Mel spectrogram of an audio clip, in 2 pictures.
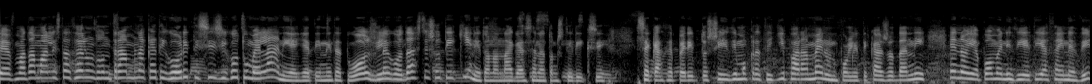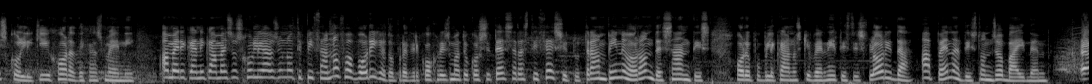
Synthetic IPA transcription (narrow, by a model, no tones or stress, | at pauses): e̞vmɐt̪ɐmɐlist̪ɐθe̞lunt̪o̞nt̪ɾɐmpnɐkɐt̪iɣo̞ɾit̪isiziɣo̞t̪ume̞lɐniɐʝɐt̪init̪ɐt̪uo̞zle̞ɣo̞nd̪ɐst̪iso̞t̪ie̞cinit̪o̞nɐnɐŋɡɐse̞nɐt̪o̞nst̪iɾiksi | se̞kɐθe̞pe̞ɾip̚t̪o̞siːðimo̞kɾɐt̪icipɐɾɐme̞nunpo̞lit̪ikɐzo̞nd̪ɐnie̞no̞ie̞po̞me̞niðie̞t̪iɐθɐine̞ðisko̞liceixo̞ɾɐðixɐzme̞ni | ɐme̞ɾikɐnikɐme̞sɐsxo̞liɐzuno̞t̪ipiθɐno̞fɐvo̞ɾiʝɐt̪o̞pɾoiðɾiko̞xɾizmɐt̪uiko̞sit̪e̞se̞ɾɐst̪iθe̞sit̪ut̪ɾɐmpine̞o̞ɾo̞nd̪esɐnt̪iso̞ɾe̞publikɐno̞scive̞ɾnit̪ist̪isflo̞ɾid̪ɐːpe̞nɐnd̪ist̪o̞nd͡ʒo̞bɐjd̪e̞n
